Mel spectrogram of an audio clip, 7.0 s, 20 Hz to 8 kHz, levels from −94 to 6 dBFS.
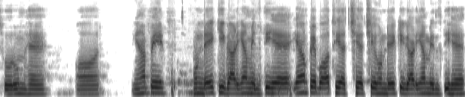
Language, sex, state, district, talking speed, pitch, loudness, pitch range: Hindi, male, Bihar, Saran, 170 wpm, 155 Hz, -13 LUFS, 145-160 Hz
